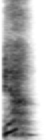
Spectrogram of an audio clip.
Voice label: Jump, jp; Yuria; kingsraid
